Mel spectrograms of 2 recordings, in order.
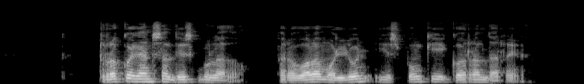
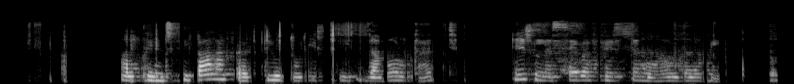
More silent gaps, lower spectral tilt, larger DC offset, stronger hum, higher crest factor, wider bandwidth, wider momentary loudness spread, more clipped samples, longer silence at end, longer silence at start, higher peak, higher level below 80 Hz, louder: second, none vs 0.68-1.20 s, 2.85-2.90 s, 3.26-3.30 s, 4.35-4.42 s, 4.59-5.12 s, 7.29-7.69 s; first, -6.5 dB/octave vs -4.5 dB/octave; neither; neither; second, 16 dB vs 26 dB; about the same, 7.8 kHz vs 8.2 kHz; second, 12 LU vs 21 LU; neither; first, 0.6 s vs 0.15 s; first, 1 s vs 0.6 s; about the same, -2 dBFS vs 0 dBFS; first, -58 dBFS vs -66 dBFS; first, -18 LUFS vs -25 LUFS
